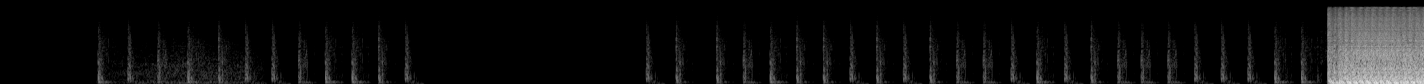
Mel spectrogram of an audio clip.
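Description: Footsteps run quickly over grass.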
